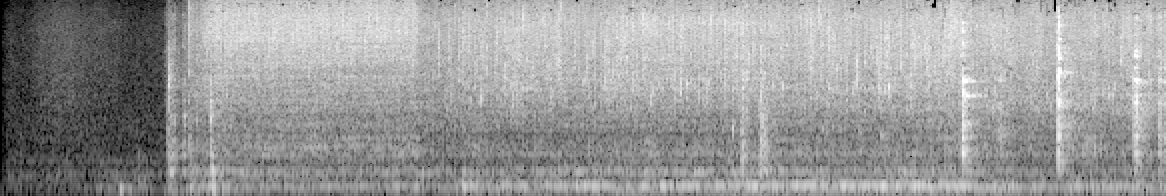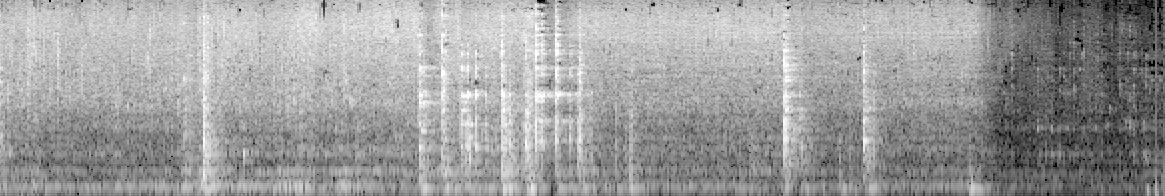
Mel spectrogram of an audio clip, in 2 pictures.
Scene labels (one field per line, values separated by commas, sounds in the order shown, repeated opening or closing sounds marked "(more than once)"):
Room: kitchen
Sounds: running water, cutlery and dishes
